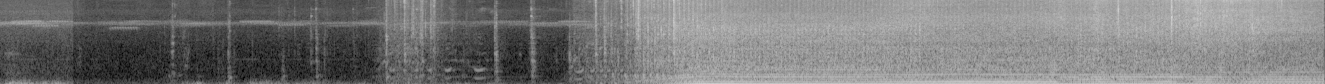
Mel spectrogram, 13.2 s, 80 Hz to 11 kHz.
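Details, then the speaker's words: Craftsman lawn mower (model 917.374541) with Briggs & Stratton Quantum engine (128T02-1270-B1), curbside find revived with a new carburetor, cutting three-month overgrown grass: engine catches after quiet seconds, holds steady even drone without dips or misses under load. "I honestly didn't think the more had much of a chance of cutting the overgrown grass but it had no issues it did not miss a beat"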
